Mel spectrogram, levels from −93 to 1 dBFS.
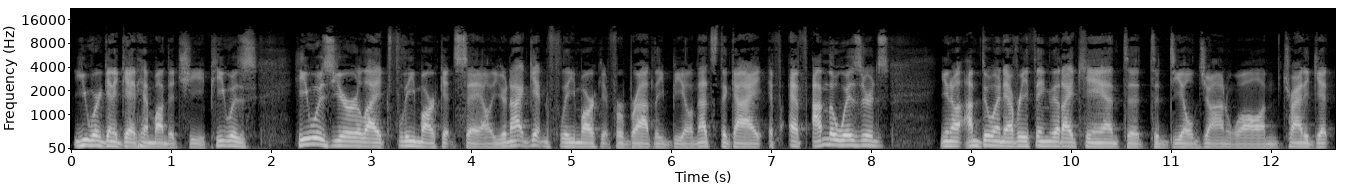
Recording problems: none

